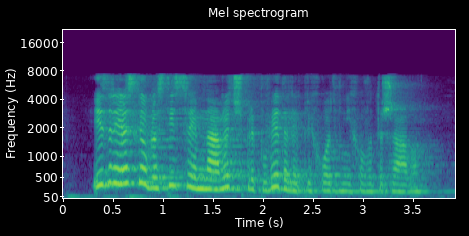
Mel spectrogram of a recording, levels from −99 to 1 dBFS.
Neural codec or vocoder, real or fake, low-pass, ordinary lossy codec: none; real; 7.2 kHz; AAC, 32 kbps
